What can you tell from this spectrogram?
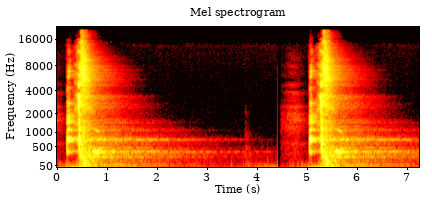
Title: SNEEZING COMPILATION😷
